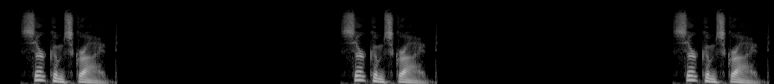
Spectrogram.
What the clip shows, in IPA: sɹ̩kəmskɹajbd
